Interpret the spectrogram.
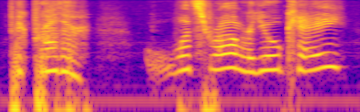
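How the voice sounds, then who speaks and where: Guy doing a squeaky little pony girl, teary and begging. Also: measured pace, creaky, darkish tone, no room sound, exaggerated voice. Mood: worried. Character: little filly girl pony, tearful and pleading.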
